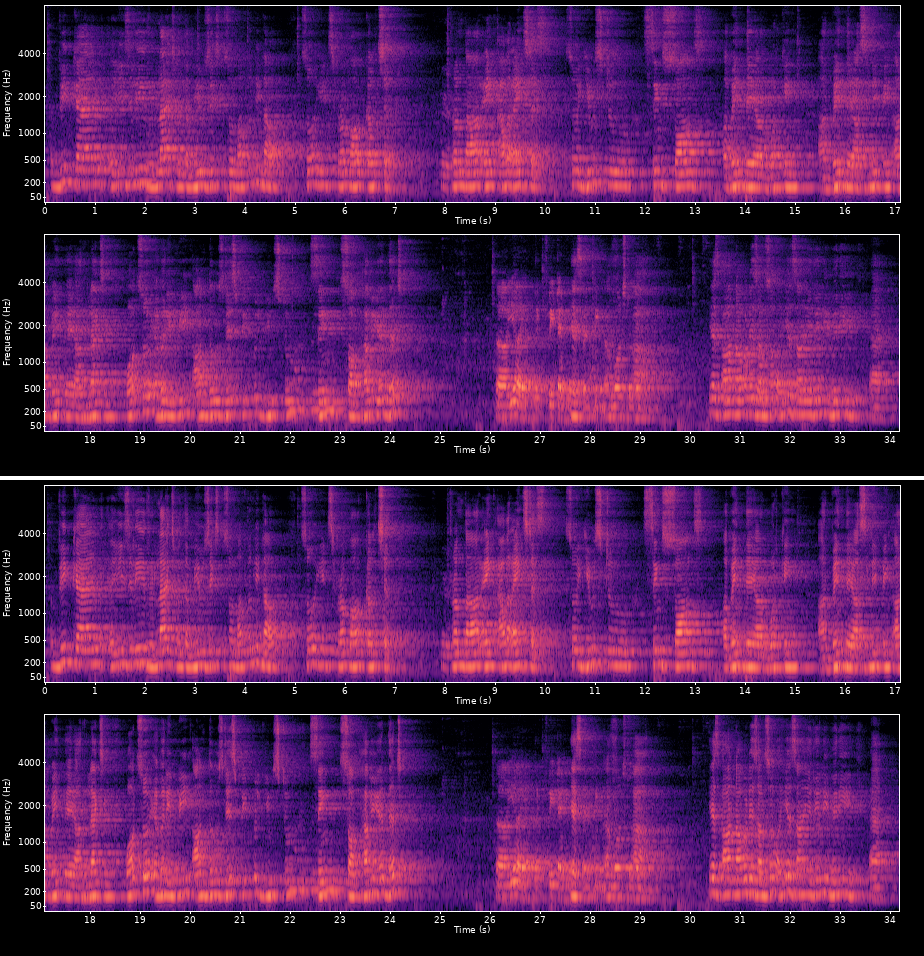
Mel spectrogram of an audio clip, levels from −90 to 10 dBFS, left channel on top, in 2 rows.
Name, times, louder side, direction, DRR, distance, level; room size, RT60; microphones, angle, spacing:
voice 1, 0.1-4.7 5.1-7.0 8.1-10.0 10.4-13.1 13.6-15.1 15.5-22.1 22.4-24.2 27.6-27.8 28.2-29.3 30.4-33.8, right 2 dB, 45° right, 3 dB, 1.0 m, -24 dB
voice 2, 21.9-22.9 26.1-29.1, left 1 dB, 20° left, 4 dB, 0.5 m, -24 dB
14.0 x 12.5 x 3.5 m, 2.4 s
head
